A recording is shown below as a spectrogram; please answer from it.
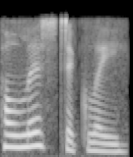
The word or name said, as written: holistically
